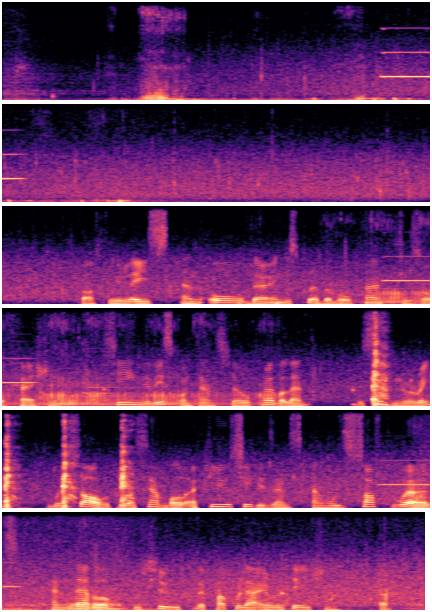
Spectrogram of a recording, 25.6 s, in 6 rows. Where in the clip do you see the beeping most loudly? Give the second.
4 s.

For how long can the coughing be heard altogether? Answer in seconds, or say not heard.
2 s.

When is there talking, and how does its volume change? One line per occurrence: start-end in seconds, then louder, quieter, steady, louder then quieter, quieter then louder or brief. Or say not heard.
9.3-25.4 steady.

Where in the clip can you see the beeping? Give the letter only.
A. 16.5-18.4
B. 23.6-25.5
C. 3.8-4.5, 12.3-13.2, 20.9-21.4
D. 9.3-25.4
C.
